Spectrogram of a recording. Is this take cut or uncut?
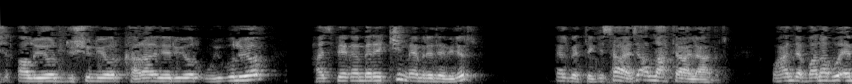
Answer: cut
